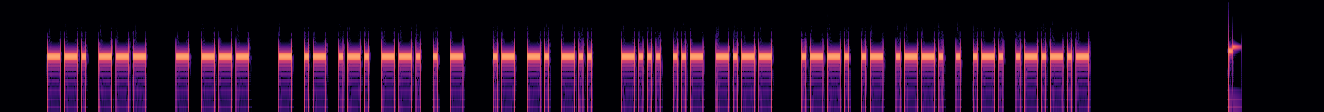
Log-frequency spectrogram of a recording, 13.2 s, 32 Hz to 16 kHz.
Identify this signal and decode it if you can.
Morse code, heard as a keyed tone, about 28 wpm, 700 Hz. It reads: GO TO TARGET AND BUY PAPER.
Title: Sentences from Top 1200 Words 28wpm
